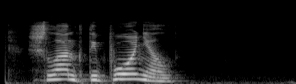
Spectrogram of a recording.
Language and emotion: Russian, angry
